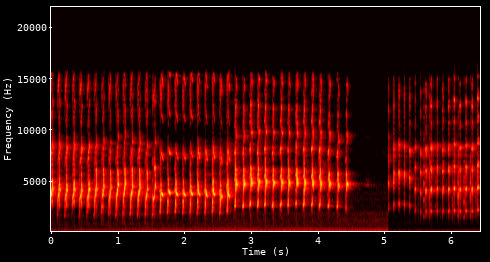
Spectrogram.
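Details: Lovebird of the timi kind, used as training audio for fighter-class birds; a long rapid trill of sharp high notes rising slightly midway, a brief pause, then a fresh burst of chattering.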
